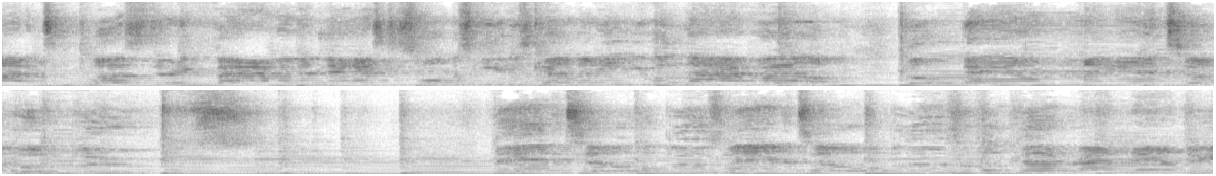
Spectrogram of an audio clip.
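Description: A man strumming an acoustic guitar and singing a country blues song, with his voice dropping out for a few seconds mid-way while the guitar carries on.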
